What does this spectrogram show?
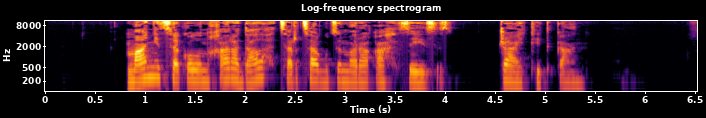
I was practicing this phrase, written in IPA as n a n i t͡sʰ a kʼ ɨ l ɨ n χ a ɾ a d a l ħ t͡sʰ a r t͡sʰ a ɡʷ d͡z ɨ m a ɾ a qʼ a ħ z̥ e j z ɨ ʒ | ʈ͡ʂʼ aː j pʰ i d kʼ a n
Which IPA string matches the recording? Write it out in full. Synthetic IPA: m a n i t͡sʰ a kʼ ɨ l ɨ n χ a ɾ a d a l ħ t͡sʰ a r t͡sʰ a ɡʷ d͡z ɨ m a ɾ a qʼ a ħ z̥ e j z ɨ z | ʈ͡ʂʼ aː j tʰ i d kʼ a n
